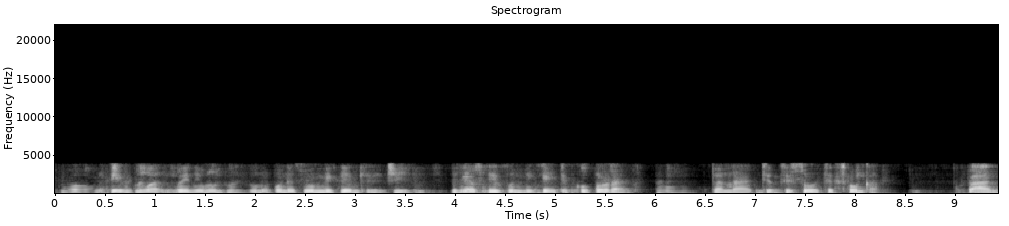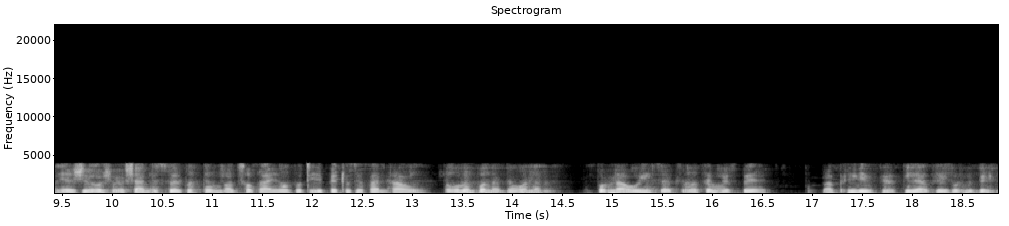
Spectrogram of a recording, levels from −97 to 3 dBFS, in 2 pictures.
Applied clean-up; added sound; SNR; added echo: neural mask model DeepFilterNet 3.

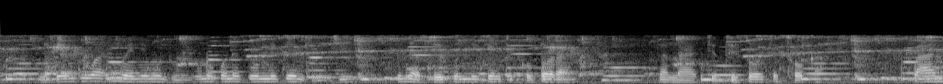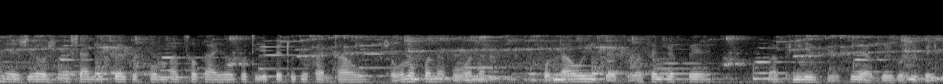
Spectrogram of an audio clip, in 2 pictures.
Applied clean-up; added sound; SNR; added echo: none; Percussion + Fill (with liquid); 3 dB; none.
